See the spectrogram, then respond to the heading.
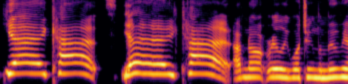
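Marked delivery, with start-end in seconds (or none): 0.0-2.3 excited cheer. Retold or imitated. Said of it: "And I'm like".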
